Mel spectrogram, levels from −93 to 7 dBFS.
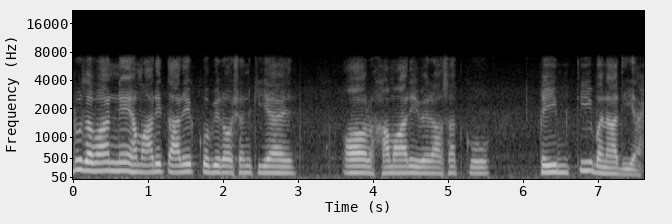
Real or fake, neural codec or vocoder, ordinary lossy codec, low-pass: real; none; Opus, 32 kbps; 7.2 kHz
